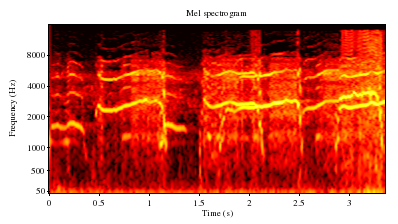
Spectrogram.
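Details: Black stork nestlings beg at the nest while being fed at dawn on 24 June 2016. A few drawn-out, whining squeals, each rising then dropping, run together with almost no gaps.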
